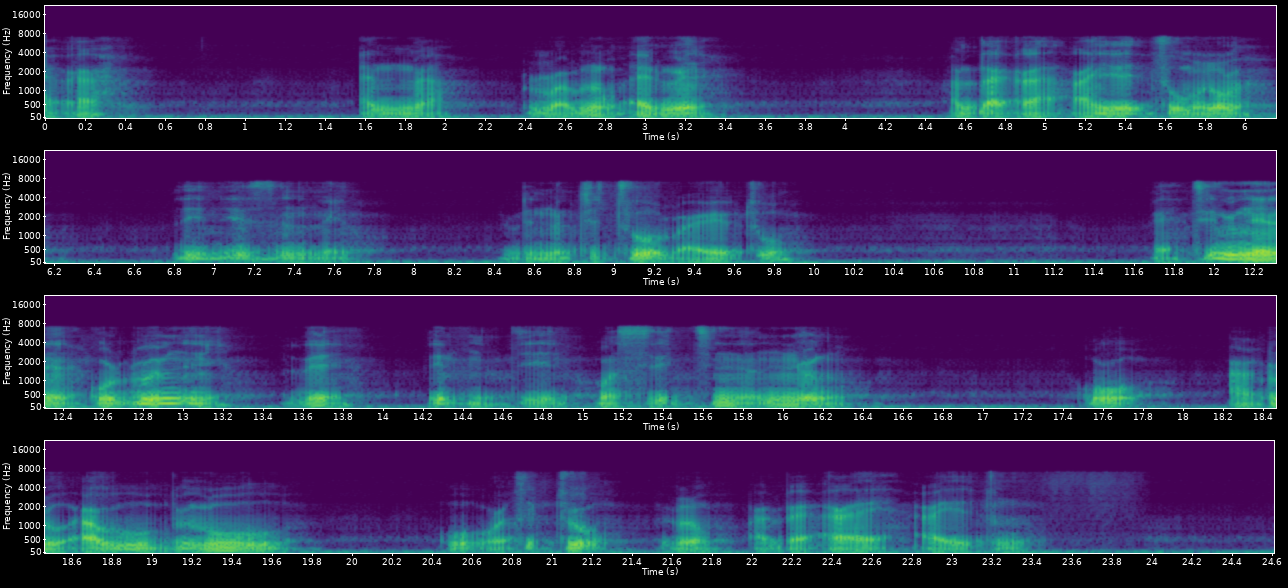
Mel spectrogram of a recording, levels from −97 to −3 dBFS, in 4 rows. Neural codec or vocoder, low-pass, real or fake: autoencoder, 22.05 kHz, a latent of 192 numbers a frame, VITS, trained on many speakers; 7.2 kHz; fake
